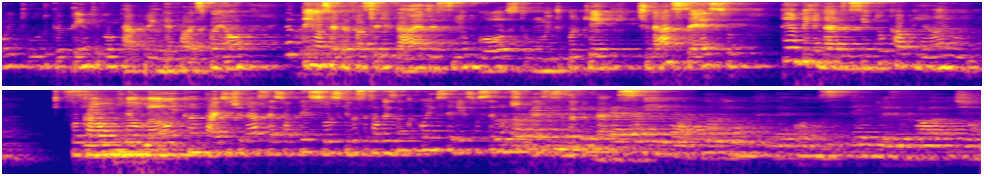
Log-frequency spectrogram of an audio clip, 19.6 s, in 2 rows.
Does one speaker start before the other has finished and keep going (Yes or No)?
Yes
